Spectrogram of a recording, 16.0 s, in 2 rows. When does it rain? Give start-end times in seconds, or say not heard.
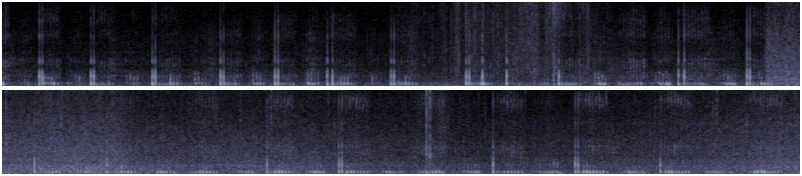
7.6-15.9.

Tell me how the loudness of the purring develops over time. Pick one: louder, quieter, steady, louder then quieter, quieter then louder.
steady.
